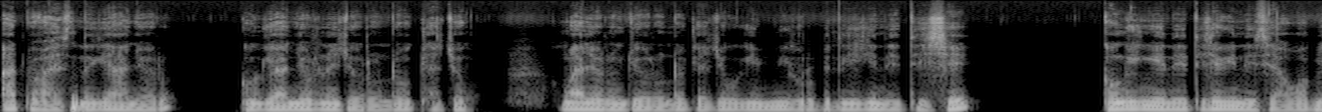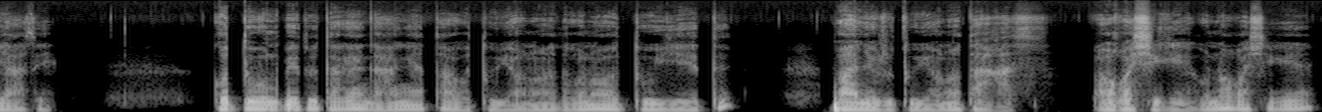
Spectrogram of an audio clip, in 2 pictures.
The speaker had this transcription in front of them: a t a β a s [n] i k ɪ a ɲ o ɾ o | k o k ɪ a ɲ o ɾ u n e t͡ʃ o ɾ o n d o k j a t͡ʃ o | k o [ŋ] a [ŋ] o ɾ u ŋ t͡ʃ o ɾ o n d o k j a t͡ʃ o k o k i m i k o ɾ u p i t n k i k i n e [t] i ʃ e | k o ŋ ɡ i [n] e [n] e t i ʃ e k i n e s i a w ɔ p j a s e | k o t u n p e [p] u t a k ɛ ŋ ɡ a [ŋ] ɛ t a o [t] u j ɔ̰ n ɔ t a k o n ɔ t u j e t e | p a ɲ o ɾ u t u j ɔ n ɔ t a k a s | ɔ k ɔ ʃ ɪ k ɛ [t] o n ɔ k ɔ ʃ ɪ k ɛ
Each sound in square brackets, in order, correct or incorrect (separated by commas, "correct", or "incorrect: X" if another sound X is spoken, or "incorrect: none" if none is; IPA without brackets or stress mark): correct, correct, incorrect: ɲ, correct, incorrect: ŋ, correct, incorrect: t, correct, correct, incorrect: k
